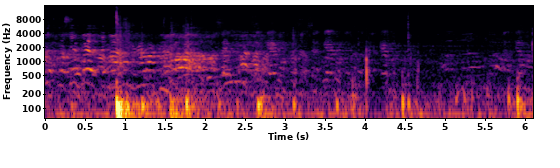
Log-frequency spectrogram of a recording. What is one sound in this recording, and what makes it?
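Men shout and call out to each other during a game, in a large echoing hall.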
